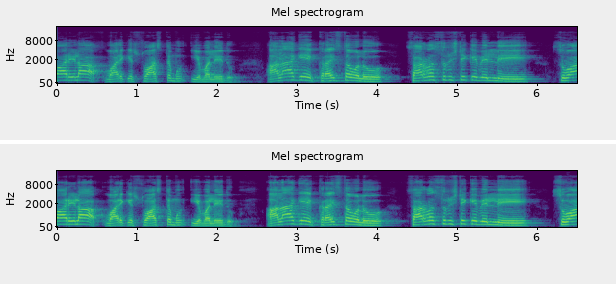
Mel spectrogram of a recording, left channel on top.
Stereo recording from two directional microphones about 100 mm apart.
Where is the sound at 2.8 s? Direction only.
15° right (ahead or behind).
